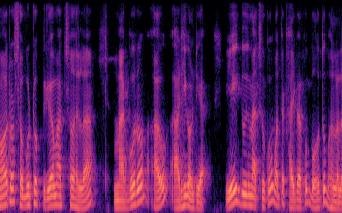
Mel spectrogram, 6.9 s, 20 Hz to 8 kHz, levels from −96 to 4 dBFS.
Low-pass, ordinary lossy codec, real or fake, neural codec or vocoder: none; none; fake; codec, 16 kHz, 2 kbps, FunCodec, trained on Chinese and English, 25 frames a second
